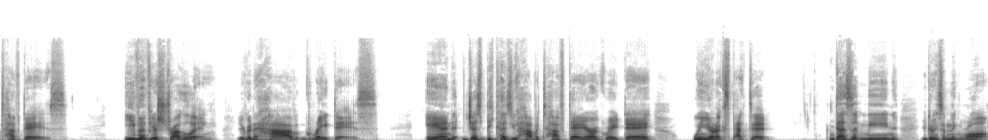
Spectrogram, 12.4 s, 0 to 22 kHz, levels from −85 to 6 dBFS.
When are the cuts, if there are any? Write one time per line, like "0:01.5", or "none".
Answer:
none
